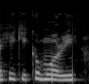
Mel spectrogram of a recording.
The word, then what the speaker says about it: hikikomori: to through the hikikomori yeah yeah yeah you pronounce it right yeah hikikomori okay right so uh that comment that i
